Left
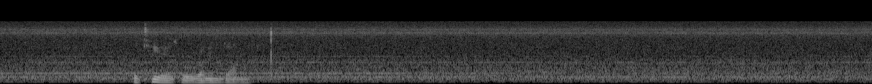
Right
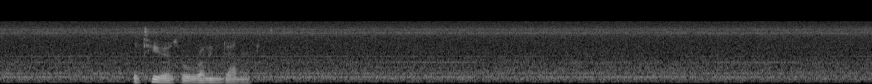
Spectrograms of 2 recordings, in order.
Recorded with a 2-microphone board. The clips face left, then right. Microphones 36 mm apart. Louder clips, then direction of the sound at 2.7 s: Left 5 dB; 70° left (ahead or behind).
